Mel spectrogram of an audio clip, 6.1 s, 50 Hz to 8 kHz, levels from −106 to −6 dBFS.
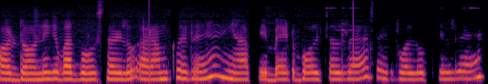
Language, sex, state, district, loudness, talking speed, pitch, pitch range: Hindi, female, Bihar, Gopalganj, -42 LUFS, 235 wpm, 235 Hz, 230-245 Hz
